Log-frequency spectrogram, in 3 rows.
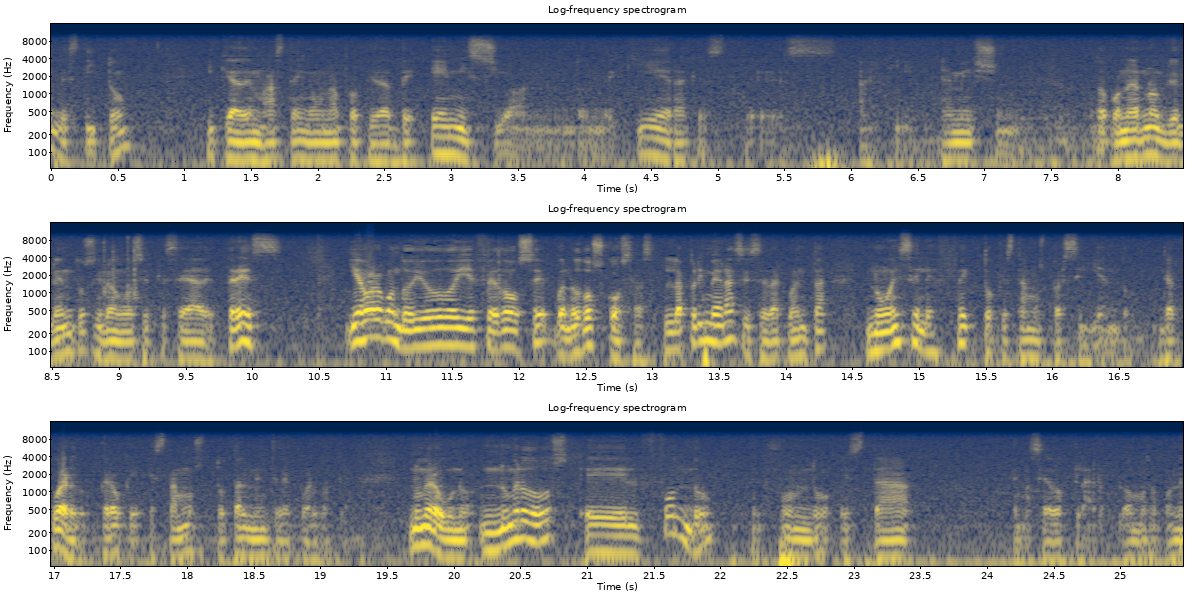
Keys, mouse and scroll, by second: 1.8 click, 4.5-4.8 scroll down 2, 5.2-5.8 scroll up 4, 6.7 click, 8.0 click, 9.0 KP_3, 9.2 KP_Enter, 11.8 F12, 20.7 click, 21.6 click, 22.4 click, 23.2 click, 24.1 click.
